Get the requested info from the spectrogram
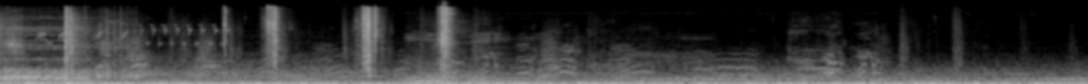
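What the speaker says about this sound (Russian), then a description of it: "Чё, где собаки? Собаки." Dogs in the video game S.T.A.L.K.E.R. Shadow of Chernobyl give a few sharp barks and yips early on, then fainter whimpers under a low ambient rumble, with a voice speaking intermittently.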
